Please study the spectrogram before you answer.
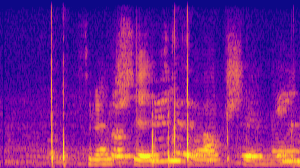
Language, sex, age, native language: Icelandic, female, 10, Icelandic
